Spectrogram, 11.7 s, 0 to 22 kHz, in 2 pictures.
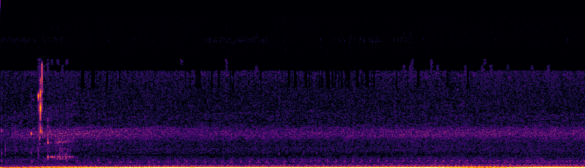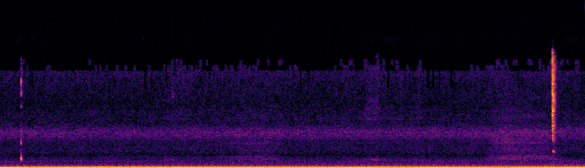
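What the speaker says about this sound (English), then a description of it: "let's go, let's rev it up." An A2A Comanche 250 piston engine runs up on the runway in Microsoft Flight Simulator 2020, a steady deep droning rumble that dips briefly then settles into a constant loud hum, with no voices.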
